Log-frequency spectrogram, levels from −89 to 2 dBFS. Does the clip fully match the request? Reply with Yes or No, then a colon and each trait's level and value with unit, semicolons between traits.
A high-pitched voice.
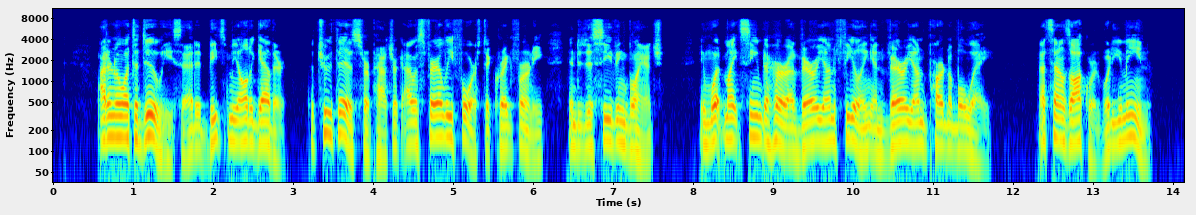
No: low, 130 Hz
